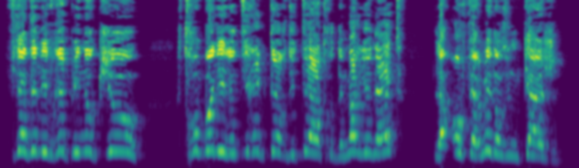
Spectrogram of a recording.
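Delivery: loud, high, breathless call for help; a tiny cricket yelling to Geppetto to come quickly; urgent shout. Acted. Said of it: "Il crie".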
